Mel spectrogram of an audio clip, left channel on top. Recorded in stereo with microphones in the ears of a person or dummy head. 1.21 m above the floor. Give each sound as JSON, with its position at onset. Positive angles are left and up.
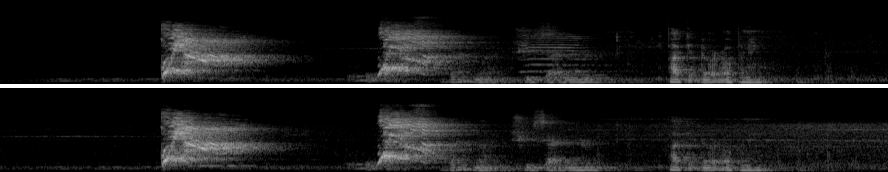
{"t": 1.6, "sound": "a shout", "side_deg": 0, "distance_m": 1.4}
{"t": 4.4, "sound": "a man speaking", "side_deg": -45, "distance_m": 5.5}
{"t": 6.0, "sound": "a sliding door", "side_deg": 30, "distance_m": 0.8}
